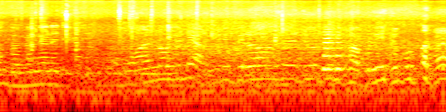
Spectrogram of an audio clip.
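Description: Several people talking in the background, with a few light clicks and clinks of mugs and utensils being handled.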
